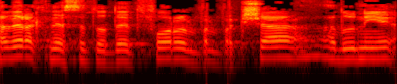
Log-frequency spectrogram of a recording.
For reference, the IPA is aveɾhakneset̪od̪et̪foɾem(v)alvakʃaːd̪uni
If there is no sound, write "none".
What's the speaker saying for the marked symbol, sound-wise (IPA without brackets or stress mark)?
v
